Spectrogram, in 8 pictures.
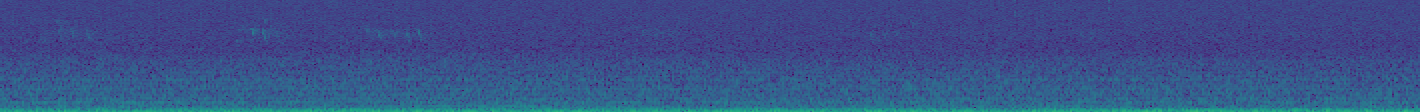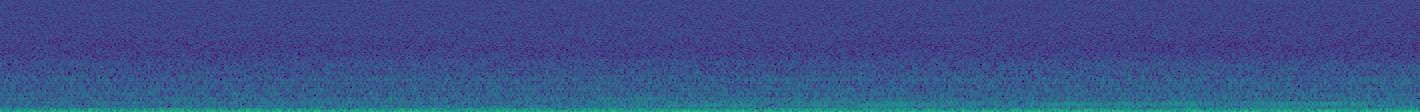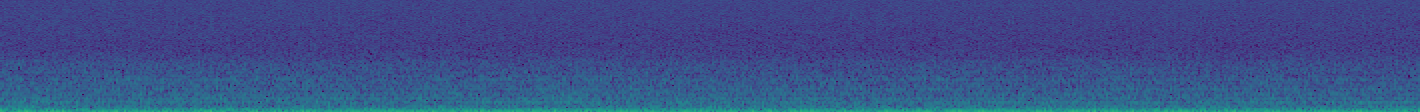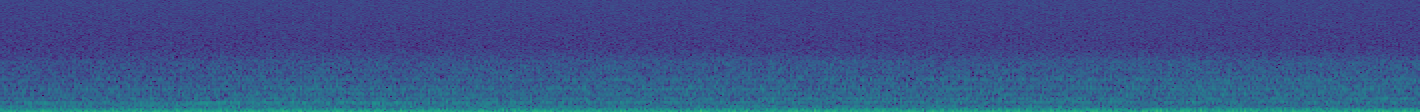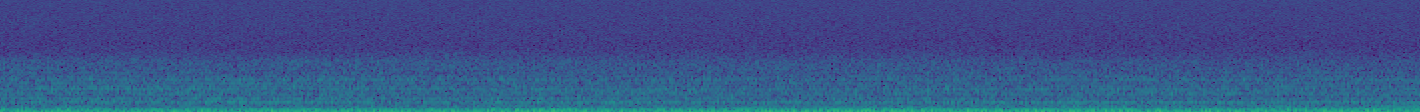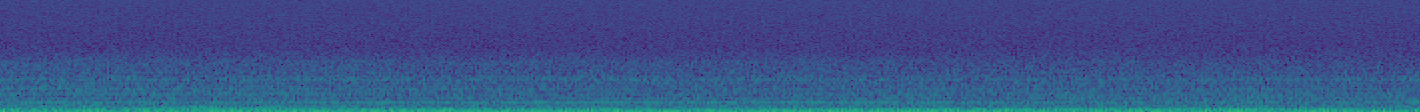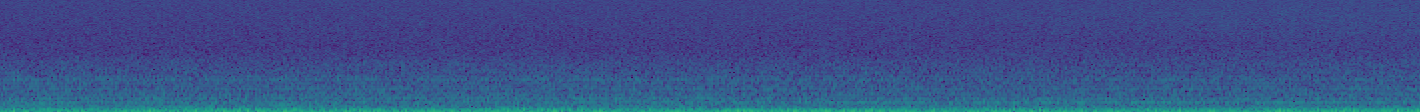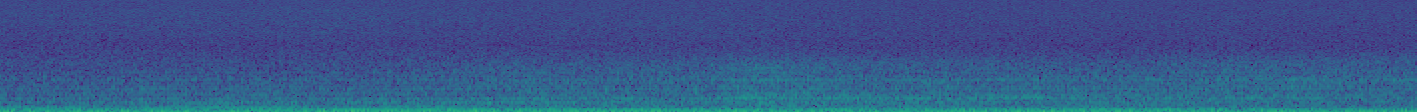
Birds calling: American Goldfinch (Spinus tristis)

